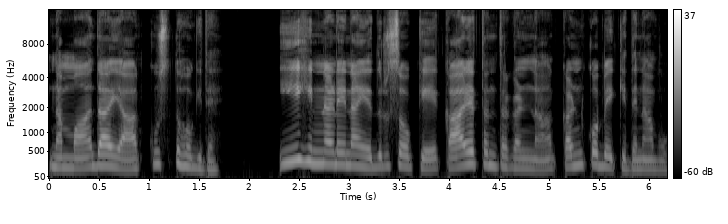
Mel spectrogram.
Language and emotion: Kannada, sad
